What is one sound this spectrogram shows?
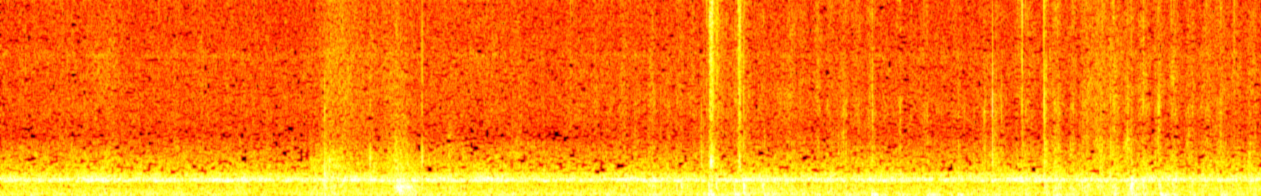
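A pastel stick scrapes and rubs across paper.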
